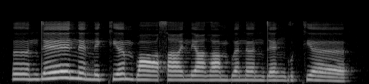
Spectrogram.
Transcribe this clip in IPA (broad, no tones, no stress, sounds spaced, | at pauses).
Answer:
əː n d ɛː n ɛ n̪ e kʲ ɜ m b ɑː sˤ eː n̪ eː ðˤ ə m b ɜ n ɜ n d ɛ ŋ ɡ u kʲ ɜː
